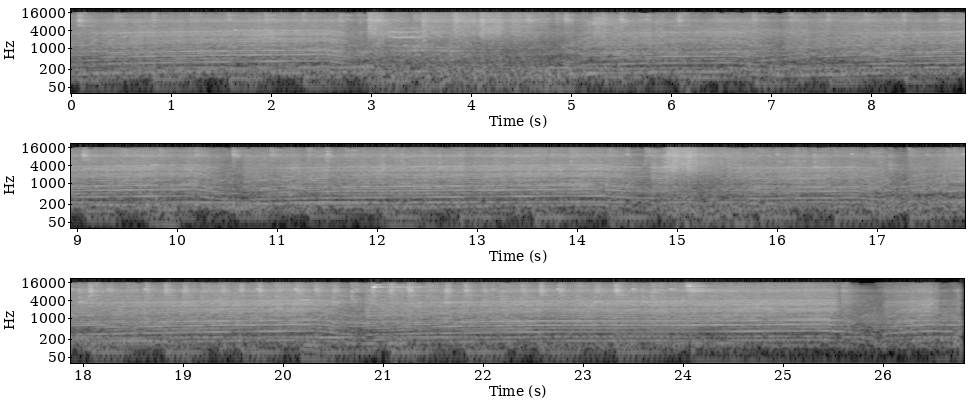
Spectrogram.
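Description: A car engine revs up repeatedly, rising in pitch and dropping with each gear change.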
